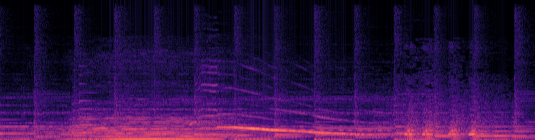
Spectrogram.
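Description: Children's background music with a steady beat. About half a second in, a low bull's moo sound effect lasts about a second, followed by a falling whistle-like tone.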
